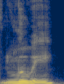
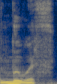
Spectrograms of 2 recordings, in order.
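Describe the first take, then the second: First: The name is said the other, non-American way. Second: The name is said the common American way. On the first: The speaker calls it right. "but it's Louis" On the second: The speaker calls it wrong. "Here in America, I think we all, a lot of us say Louis"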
